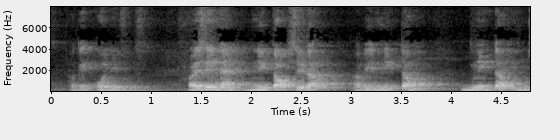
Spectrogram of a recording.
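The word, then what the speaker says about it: Gnetum: वैसे नीटोप्सिडा, अभी नीटम, जी को साइलेंट रखो, जी को जोर से प्रोनाउंस मत करो, साइलेंट है.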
